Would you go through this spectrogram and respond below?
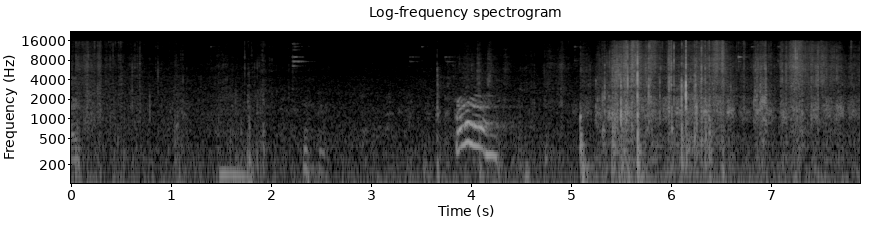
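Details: Odin the dog meets another dog on a fall 2017 backpack camping trip at Devils Den, Arkansas; a single rising-then-falling whimpering whine sounds near four seconds, followed by rustling and crackling noises.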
